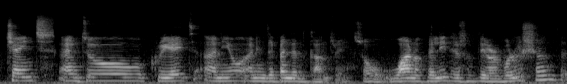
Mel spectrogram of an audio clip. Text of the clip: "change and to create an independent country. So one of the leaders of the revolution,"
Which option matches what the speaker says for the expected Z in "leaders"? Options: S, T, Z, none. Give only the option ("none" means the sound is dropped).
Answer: S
